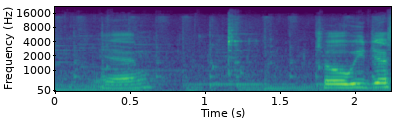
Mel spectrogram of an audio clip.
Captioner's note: clang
